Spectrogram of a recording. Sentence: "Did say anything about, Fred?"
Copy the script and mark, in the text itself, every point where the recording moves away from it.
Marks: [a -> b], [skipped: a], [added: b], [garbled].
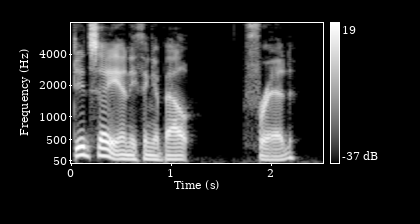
"Did say anything about, Fred?"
